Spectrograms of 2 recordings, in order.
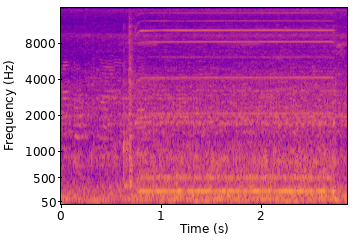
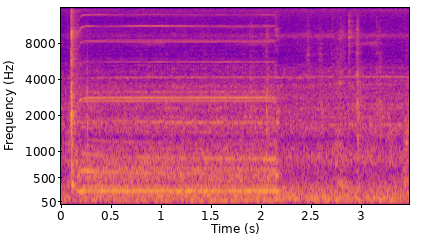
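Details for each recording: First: Fuel-injected motorcycle, battery at 11.2 V, no power-up voltage booster fitted: steady mid-pitched fuel pump priming whine for about two seconds at key-on, then cut off. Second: Fuel pump on a fuel-injected motorcycle with a homemade power-up voltage booster set to 14.5 V: repeated two-to-three-second bursts of high electric whine, each opening with a click, louder than on the stock 11.2 V battery.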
